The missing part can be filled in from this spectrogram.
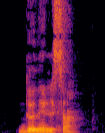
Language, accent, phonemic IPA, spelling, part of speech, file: French, France, /dɔ.ne l(ə) sɛ̃/, donner le sein, verb, LL-Q150 (fra)-donner le sein.wav
- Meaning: to breastfeed, to nurse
